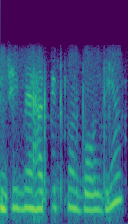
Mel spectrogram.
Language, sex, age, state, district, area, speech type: Punjabi, female, 30-45, Punjab, Rupnagar, rural, conversation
